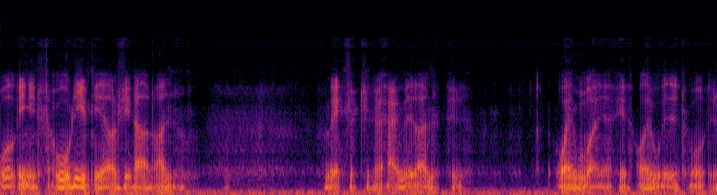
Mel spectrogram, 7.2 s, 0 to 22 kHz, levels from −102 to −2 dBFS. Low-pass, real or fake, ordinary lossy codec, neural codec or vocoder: 9.9 kHz; fake; Opus, 32 kbps; autoencoder, 22.05 kHz, a latent of 192 numbers a frame, VITS, trained on many speakers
